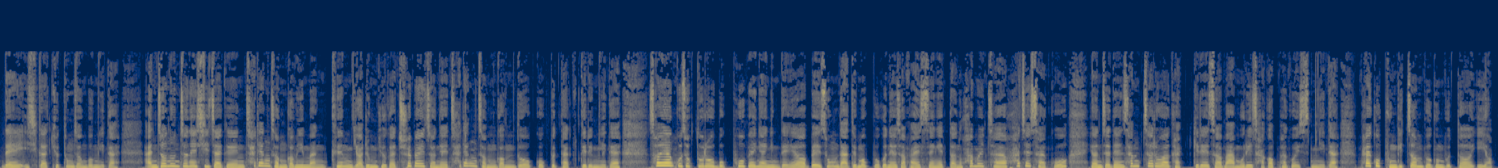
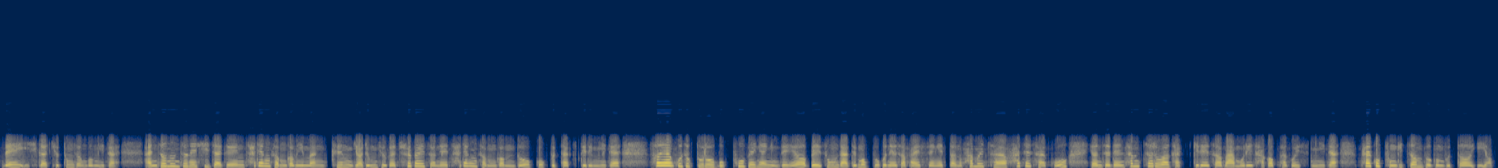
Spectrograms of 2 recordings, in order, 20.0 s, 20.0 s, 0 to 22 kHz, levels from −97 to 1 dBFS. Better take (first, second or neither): first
